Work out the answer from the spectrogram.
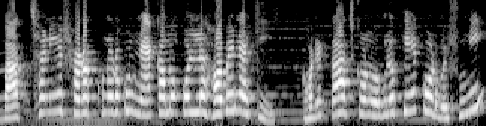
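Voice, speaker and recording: Lady doing a nagging mother-in-law, high voice, faint music under it. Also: fast talker, bright, forceful tone. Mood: scornful. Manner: scolding, bossy. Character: sharp-tongued middle-aged mother-in-law, doting on her own daughter. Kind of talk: sketch comedy acting.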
